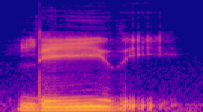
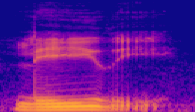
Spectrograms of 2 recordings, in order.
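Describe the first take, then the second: The two takes are said the same way.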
